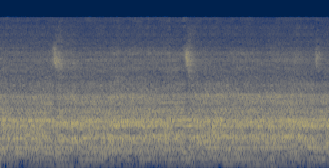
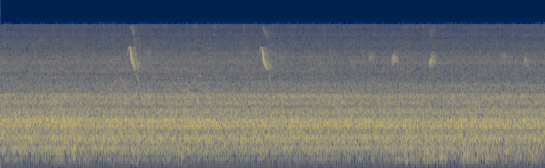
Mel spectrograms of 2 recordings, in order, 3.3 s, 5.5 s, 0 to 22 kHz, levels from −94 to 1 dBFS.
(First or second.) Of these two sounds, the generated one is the first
